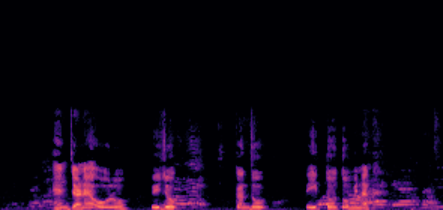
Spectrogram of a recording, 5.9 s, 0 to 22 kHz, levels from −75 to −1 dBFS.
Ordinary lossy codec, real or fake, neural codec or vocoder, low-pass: AAC, 64 kbps; real; none; 10.8 kHz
